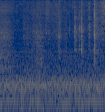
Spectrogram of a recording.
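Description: Faint handling of cardboard packaging: light rustles and a few small clicks as the insert holding the switch is moved.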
